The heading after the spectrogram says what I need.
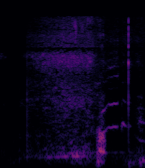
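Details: Steady airy hiss followed by a short tone and a click as the speaker's own mechanical ventilator delivers a breath while he talks on a podcast; mechanical ventilator breathing sounds.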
